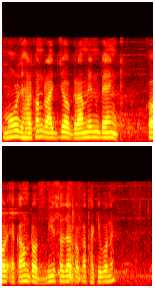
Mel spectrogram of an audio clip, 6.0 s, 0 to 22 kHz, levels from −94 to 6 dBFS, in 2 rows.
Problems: constant background noise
